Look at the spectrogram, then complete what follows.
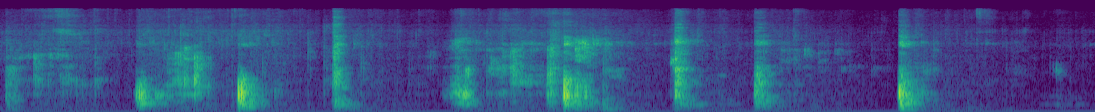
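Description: Metal ladle scraping and knocking against a metal wok while stirring dried anchovies frying in oil: about nine short strokes at an uneven pace.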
